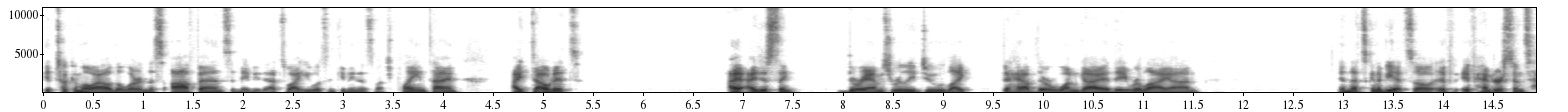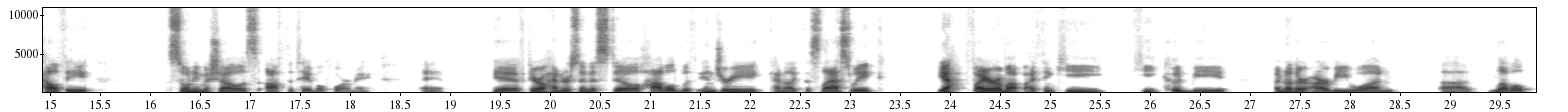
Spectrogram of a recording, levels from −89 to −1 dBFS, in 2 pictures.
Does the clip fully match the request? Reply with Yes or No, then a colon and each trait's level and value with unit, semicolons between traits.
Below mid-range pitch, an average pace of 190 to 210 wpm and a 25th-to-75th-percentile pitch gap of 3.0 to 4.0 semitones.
No: low, 120 Hz; average, 180 wpm; average, 3.7 semitones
